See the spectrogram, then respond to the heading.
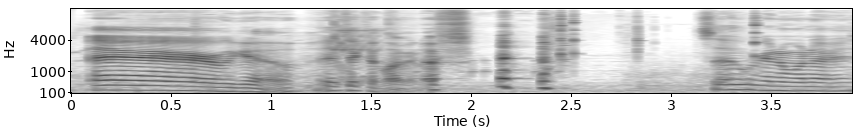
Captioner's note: laughs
